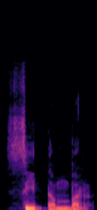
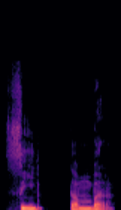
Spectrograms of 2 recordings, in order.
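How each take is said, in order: Both takes have the same delivery.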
